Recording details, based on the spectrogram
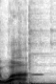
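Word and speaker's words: は: And then we have, of course, the topic particle wa, written as ha.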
